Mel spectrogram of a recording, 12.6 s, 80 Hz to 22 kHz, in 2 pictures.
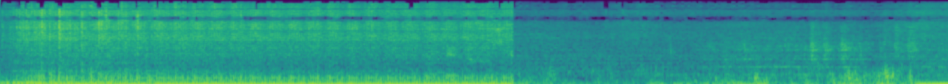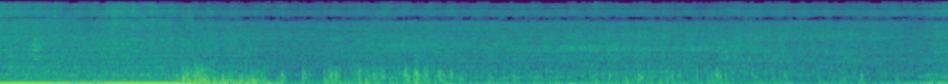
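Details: BMW E34 540i V8, first start after two years, after new flywheel and clutch: deep, steady idle rumble with even beat, no misfires or knocks, before noise drops away; healthy.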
